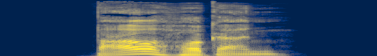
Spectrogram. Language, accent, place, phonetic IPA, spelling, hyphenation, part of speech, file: German, Germany, Berlin, [ˈbaːɐ̯ˌhɔkɐn], Barhockern, Bar‧ho‧ckern, noun, De-Barhockern.ogg
- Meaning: dative plural of Barhocker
